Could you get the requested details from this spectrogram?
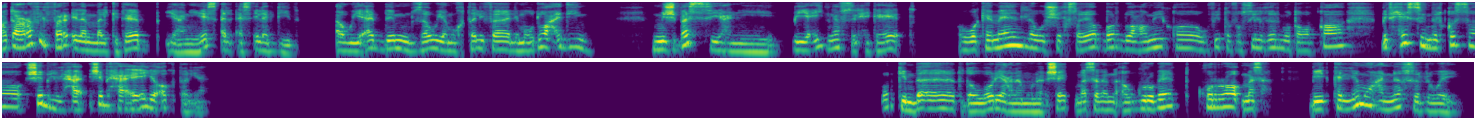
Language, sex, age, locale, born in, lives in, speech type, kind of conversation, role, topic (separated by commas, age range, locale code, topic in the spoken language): Arabic, male, 20-24, ar-EG, Egypt, Egypt, read, expert-assistant, expert, إزاي أقدر أطور نفسي في فهم الأدب المعاصر وأختار الكتب اللي توسع رؤيتي؟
